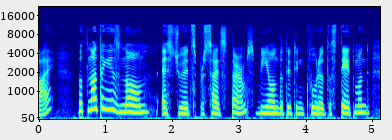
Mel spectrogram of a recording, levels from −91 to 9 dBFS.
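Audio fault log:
2.62–3.99 s, channel delay (comb filtering): one channel lags the other by a tiny amount, about 0.04 ms, which fits a delay of roughly two samples. When the two are summed to mono, shared content cancels near 10 kHz, dulling the speech's top end.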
